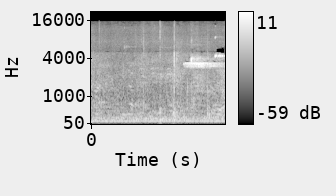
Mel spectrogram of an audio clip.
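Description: Indoor volleyball rally in a large hall: players' voices calling out, a few sharp ball or hand impacts, and a short high-pitched squeak about a second and a half in.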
